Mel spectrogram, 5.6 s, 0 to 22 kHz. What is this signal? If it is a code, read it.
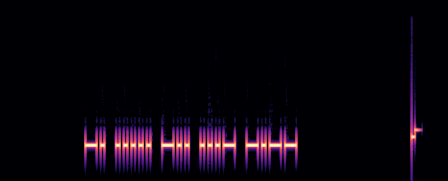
Morse code, heard as a keyed tone, about 25 wpm, 700 Hz. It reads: N5DVY
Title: USA Call Signs - 4x Character Spacing - 25wpm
